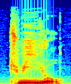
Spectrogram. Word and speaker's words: tuyaux: Okay, same rule here, you won't add s at the end, but instead of s you will put x. Okay, des tuyaux. Same rule, you don't pronounce it.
